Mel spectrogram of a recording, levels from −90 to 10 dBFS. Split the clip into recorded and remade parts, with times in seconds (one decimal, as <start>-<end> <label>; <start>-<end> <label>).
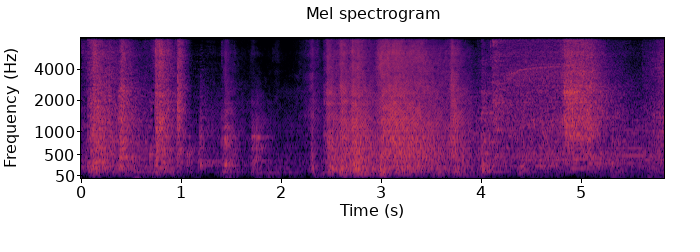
0.0-1.3 recorded; 1.3-3.9 remade; 3.9-5.8 recorded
